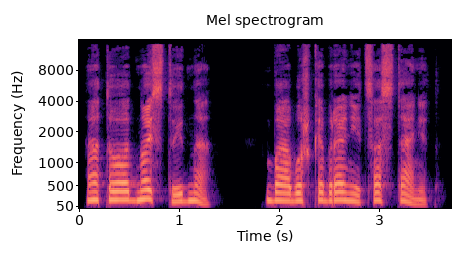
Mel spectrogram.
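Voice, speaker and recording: A man's voice: a little high, unhurried, warm tone, dry recording, clean studio sound, pitched above the performer's own voice. A man putting on a playful young village girl. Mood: girlish, playful. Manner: playful, coy, teasing.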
